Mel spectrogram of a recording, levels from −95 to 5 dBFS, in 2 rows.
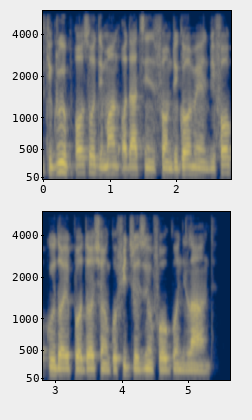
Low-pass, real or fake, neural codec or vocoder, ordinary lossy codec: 5.4 kHz; real; none; none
